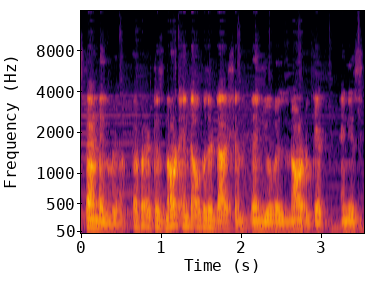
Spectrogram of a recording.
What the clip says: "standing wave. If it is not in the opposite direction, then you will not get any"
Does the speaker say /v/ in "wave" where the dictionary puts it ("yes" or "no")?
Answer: no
